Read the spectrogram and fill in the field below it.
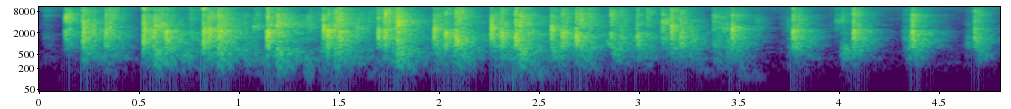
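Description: A congregation claps at a Sabbath service, loud, close, sharp hand claps in a quick steady rhythm, sometimes doubling up, continuing alone without talk.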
